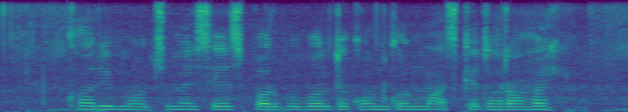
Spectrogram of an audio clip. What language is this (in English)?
Bangla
